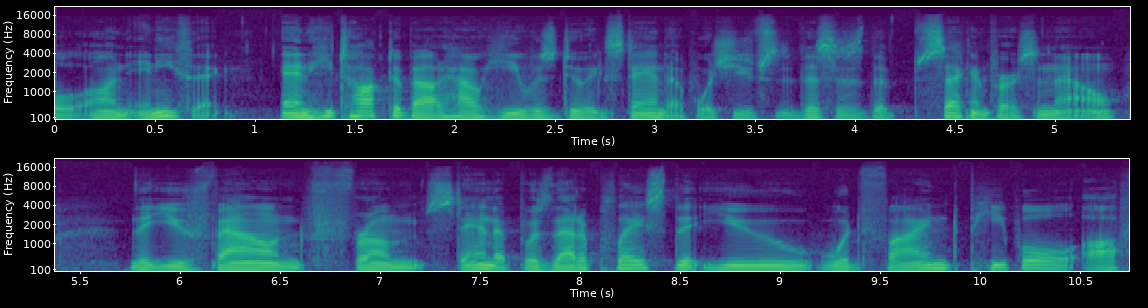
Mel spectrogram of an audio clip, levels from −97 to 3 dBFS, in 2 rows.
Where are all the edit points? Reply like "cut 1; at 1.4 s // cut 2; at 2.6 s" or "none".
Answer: none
